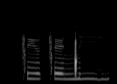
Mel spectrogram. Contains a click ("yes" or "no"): yes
